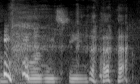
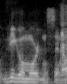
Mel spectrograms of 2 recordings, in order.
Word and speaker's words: Mortensen: Mortensen. – Oh, nice. Okay. Viggo Mortensen. I'll say his name the correct way.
